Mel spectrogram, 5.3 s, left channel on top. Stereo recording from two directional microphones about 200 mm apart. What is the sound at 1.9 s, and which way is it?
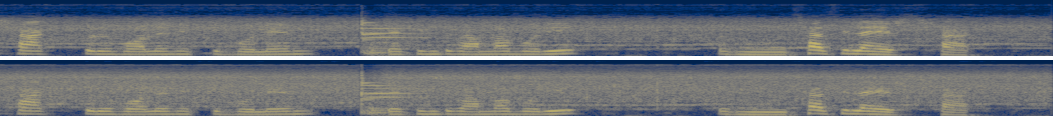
Speech, 20° right (ahead or behind).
